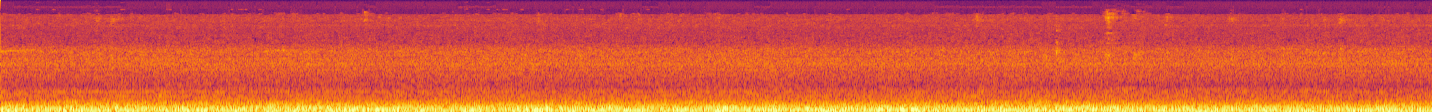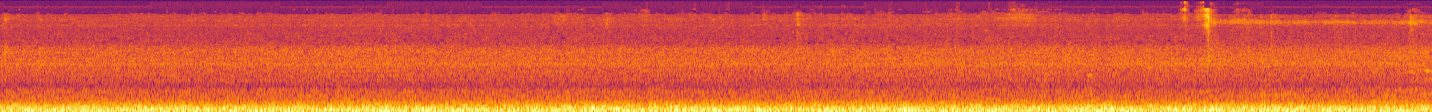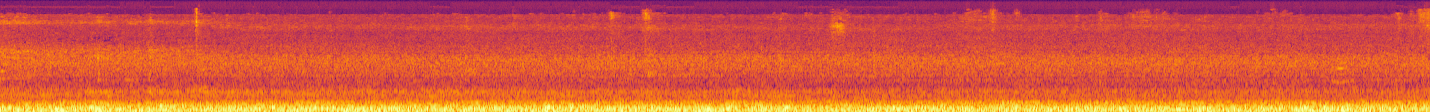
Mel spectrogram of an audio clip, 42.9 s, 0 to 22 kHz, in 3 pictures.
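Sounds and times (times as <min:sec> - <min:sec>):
jet engines rumbling: 0:00.0 - 0:42.9.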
